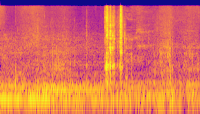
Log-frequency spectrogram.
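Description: A steady low hum, with two sharp knocks about two seconds in, a third of a second apart, as someone climbs into the driver's seat of a car.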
